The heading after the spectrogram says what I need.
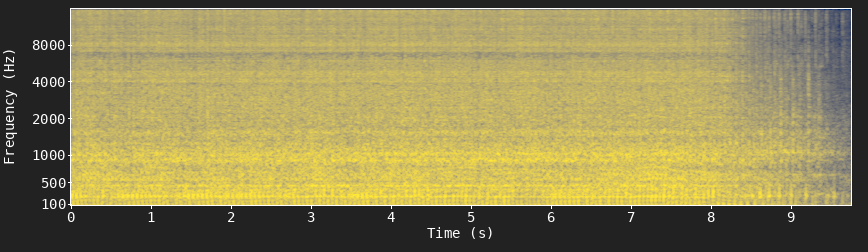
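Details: Craftsman 5 hp tiller small engine after quick carburetor clean, running on more than a quarter choke: fast, rough uneven beat then dies away; still stumbling from partial carburetor clog, next step mechanic-in-a-bottle treatment.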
